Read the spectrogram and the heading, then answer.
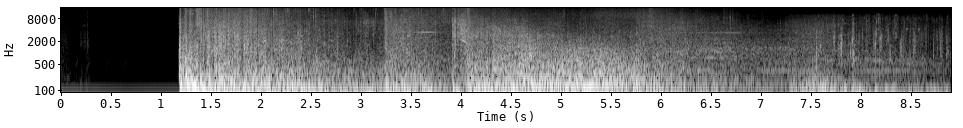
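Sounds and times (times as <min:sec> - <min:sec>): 
blasting charges exploding: 0:01.2 - 0:08.1.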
